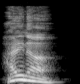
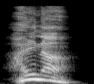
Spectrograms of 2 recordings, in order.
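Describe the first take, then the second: First: Higher, louder call of a name. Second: Much higher, louder desperate yell; bellowing his name. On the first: Narrator calls for his vanished companion, loud call. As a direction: call him into the dark. Calling into the red light. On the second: Narrator bellows for his companion into the red light, desperate yell. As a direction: roar the name into the void. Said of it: "brüllte ich in das flirrende rote Licht". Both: Acted.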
